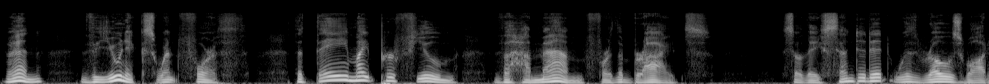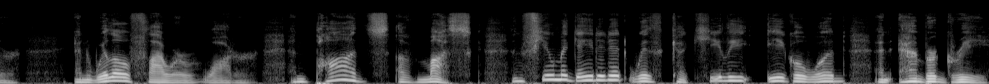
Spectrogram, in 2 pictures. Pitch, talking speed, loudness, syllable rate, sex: 120 Hz, 110 wpm, -20 LUFS, 3.6 syllables/s, male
